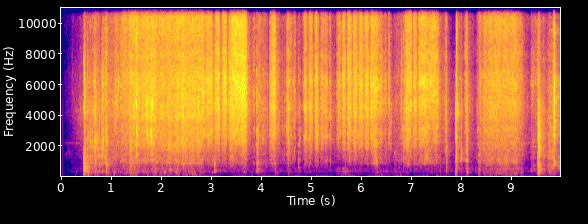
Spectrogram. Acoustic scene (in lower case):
kitchen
